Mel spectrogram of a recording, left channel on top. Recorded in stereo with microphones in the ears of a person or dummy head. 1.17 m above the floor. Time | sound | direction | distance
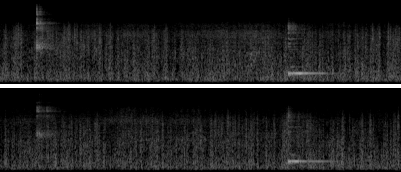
0.4 | a finger snap | 50° left (ahead or behind) | 2.5 m
2.9 | a cowbell | 10° left (ahead or behind) | 1.1 m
